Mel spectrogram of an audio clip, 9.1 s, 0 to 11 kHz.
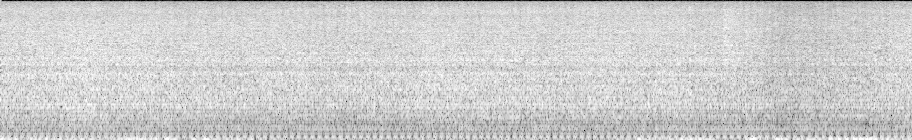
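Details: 2005 Honda TRX650 Rincon, 650cc single-cylinder four-stroke, on choke in neutral after a no-run condition: steady, even idle thump with no misses or knocks; warming up cleanly and running healthy.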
